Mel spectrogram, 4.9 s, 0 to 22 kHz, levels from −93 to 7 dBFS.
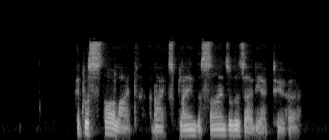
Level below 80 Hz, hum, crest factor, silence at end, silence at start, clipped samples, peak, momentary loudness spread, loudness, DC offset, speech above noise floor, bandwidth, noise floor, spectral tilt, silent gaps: -74 dBFS; none; 20 dB; 0.45 s; 1.15 s; under 0.1%; -10 dBFS; 14 LU; -29 LUFS; under 0.1%; 58 dB; 7.8 kHz; -87 dBFS; -4 dB/octave; none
